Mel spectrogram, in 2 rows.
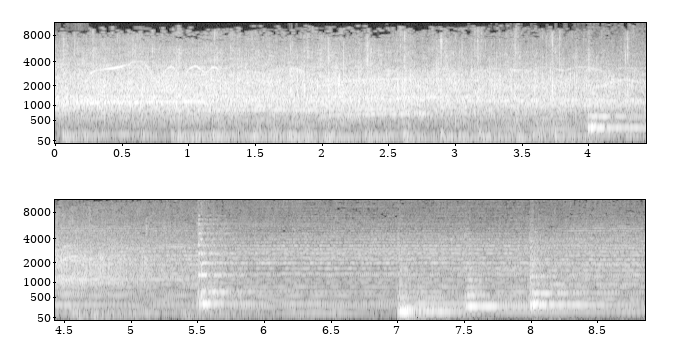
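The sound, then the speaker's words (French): A large crowd in Durrës, Albania, cheers and applauds on 10 August to welcome the new sovereign, Prince Ali Medine, in a dense, steady roar, which fades after a few seconds as loud, punctuating musical stabs take over. “Le 10 août, une foule s'est rassemblée pour accueillir le nouveau souverain. Le prince Ali Medine est acclamé.”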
